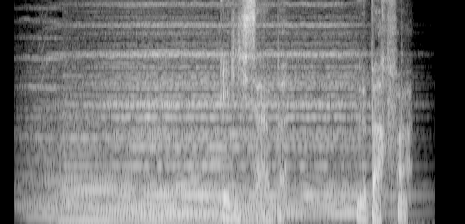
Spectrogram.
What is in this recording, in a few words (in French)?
TV Chic et Soft; ELIE SAAB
